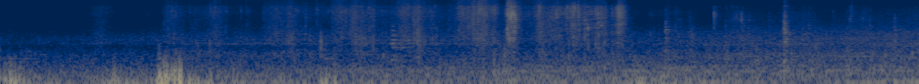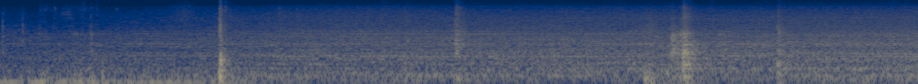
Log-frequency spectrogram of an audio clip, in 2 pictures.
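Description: Footsteps and wind on the microphone, then an exterior door's lever handle and latch worked and the door opened and shut, with a few sharp clicks and knocks, the loudest near the end. A steady low hum runs under the second half.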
